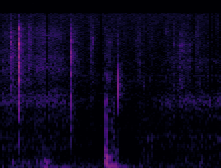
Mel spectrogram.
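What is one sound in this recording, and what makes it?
A hard plastic case knocks down onto a surface.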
